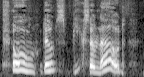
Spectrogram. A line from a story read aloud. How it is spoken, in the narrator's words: cried the little artist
